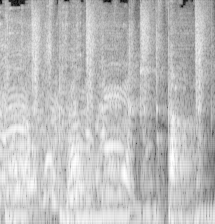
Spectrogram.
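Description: A pug barking and yipping in short calls over background music, with a sharp hit near the end.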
